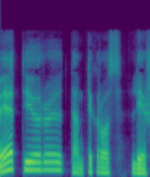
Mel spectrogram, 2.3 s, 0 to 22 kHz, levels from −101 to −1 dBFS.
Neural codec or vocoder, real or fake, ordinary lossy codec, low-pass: codec, 24 kHz, 0.9 kbps, DualCodec; fake; MP3, 64 kbps; 10.8 kHz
